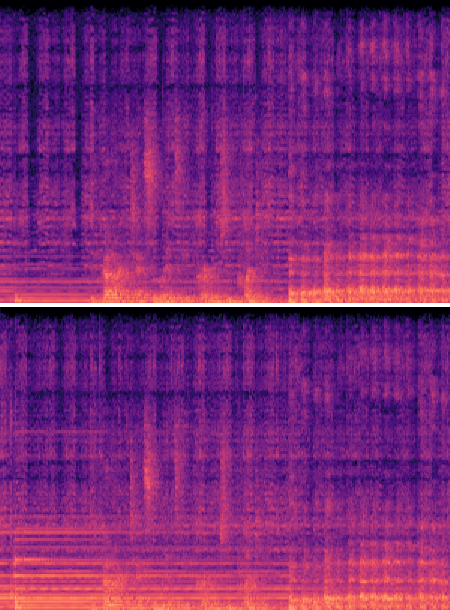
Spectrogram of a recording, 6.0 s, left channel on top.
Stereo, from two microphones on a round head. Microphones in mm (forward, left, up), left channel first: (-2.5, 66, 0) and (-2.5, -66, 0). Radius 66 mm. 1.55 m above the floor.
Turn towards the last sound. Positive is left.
turn(degrees=55)  # may be behind; listen again after turning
